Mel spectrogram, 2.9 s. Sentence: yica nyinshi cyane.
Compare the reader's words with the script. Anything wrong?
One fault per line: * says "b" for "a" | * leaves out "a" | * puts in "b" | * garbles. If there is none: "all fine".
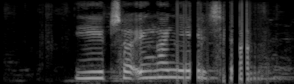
* puts in "inka"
